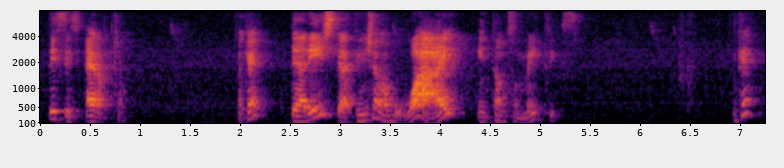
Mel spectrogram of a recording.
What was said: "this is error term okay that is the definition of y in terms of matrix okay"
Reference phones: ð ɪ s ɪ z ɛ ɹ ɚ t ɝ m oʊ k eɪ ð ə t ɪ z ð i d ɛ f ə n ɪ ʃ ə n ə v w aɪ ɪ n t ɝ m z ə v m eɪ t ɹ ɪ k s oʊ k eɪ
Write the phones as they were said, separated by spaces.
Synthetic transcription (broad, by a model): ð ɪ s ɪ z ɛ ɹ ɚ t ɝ oʊ k eɪ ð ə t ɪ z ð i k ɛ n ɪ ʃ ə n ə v w aɪ ɪ n t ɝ m s ə v m eɪ t ɹ ɪ k s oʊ k eɪ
